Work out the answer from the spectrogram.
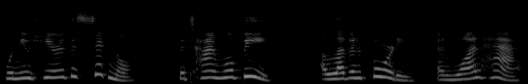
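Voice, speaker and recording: A woman's voice: high voice, animated, a little slow. An actress playing a distraught, ashamed young female telephone operator in a radio play. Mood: flat, formal announcing. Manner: pleading, dramatic.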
